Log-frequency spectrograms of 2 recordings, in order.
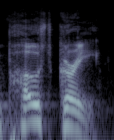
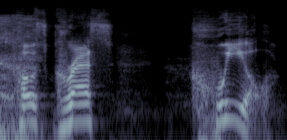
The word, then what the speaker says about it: PostgreSQL: It is the unpronounceable word because usually it's like PostgreSQL or is it PostgreSQL? Like we don't know. Is it Postgres or Postgre? I'm a Postgres type of gentleman. I say Postgres when I invite people to code with me.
